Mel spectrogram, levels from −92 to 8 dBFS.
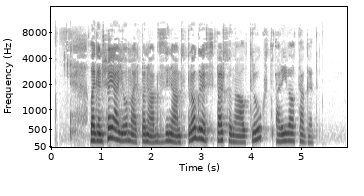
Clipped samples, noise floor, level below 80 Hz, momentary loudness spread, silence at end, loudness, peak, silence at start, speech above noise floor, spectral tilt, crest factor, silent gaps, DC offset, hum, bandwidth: under 0.1%; -42 dBFS; -76 dBFS; 15 LU; 0.7 s; -23 LUFS; -4 dBFS; 0.4 s; 19 dB; -6 dB/octave; 20 dB; none; under 0.1%; none; 10.5 kHz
